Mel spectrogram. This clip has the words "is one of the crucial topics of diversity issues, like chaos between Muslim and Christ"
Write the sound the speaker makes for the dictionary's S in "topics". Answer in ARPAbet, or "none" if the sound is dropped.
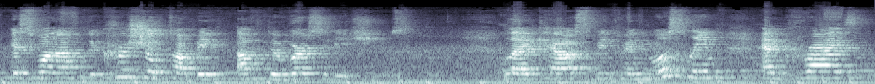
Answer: none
